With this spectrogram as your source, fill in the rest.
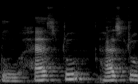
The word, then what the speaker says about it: hasta: Next है हमारा HAS, हैज़, TO, हैज़ टू को हम लिखते हैं HASTA। ठीक, और इसे प्रोनाउंस किस तरह करेंगे?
